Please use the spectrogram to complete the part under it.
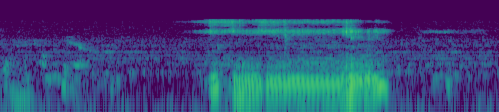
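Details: A young Staffordshire Bull Terrier, asleep, gives one long, loud, rattling snore that lasts nearly two seconds.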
